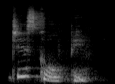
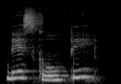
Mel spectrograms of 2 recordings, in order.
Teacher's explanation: When I speak a little faster, I make it 'djees'; more slowly, 'des'. For example, I could say ‘desculpe’, ‘jeesculpe’.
